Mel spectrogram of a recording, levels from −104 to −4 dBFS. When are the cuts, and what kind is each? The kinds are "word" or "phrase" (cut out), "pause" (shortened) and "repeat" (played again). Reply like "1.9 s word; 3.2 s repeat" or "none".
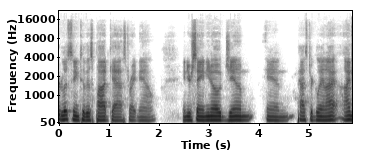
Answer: none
